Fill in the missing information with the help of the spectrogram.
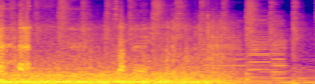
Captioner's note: laughs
